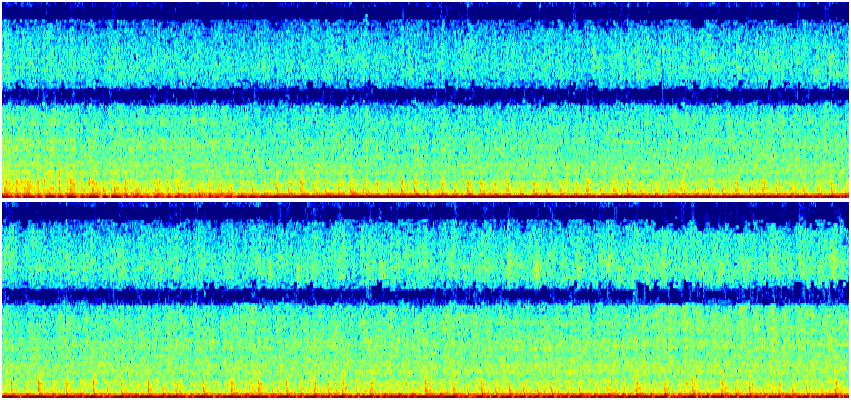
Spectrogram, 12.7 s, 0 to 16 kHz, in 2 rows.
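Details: 1984 Ford F150 with LS swap, first start after months with under-hood harness out: fires into lumpy, uneven idle with rough irregular beat and a wild clatter; misfire suspected, number 8 plug dirtier with cracked porcelain.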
